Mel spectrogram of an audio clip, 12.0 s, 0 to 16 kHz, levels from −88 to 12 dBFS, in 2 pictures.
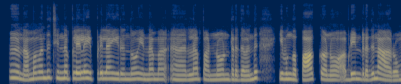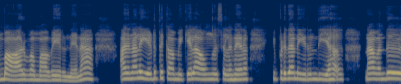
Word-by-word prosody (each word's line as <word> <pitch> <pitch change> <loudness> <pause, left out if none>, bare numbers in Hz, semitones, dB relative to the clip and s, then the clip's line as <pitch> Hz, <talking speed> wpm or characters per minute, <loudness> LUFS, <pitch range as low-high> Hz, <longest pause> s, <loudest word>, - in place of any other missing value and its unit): ம் 285 -1 +2
நம்ம 205 +4 0
வந்து 275 +2 +1
சின்ன 270 -1 +1
பிள்ளைல 260 +1 +4
இப்படிலா 250 0 0
இருந்தோம், 230 +1 -1
என்னமா 225 0 -2 0.2
அ - - -2 0.2
யெல்லாம் 225 +3 -2
பண்ணோன்றத 210 0 -2
வந்து 230 +7 +1 0.4
இவுங்க 235 -2 +2
பார்க்கணும், 205 -3 +4
அப்படின்றது 230 0 0
நான் 195 -5 +2
ரொம்ப 220 +5 +1 0.2
ஆர்வமாவே 200 -2 -1
இருந்தேன்னா, 170 +5 -2 0.6
அதுனால 255 +2 +2
எடுத்து 260 +3 -2
காமிக்கல 230 +1 0
அவுங்க 225 0 -3
சில 215 -2 -2
நேரம் 220 +1 -1 0.4
"இப்படி 245 +1 +1
தான் 255 0 +3
நீ - - -1
இருந்தியா?" 225 -1 -1 0.5
நான் 240 0 +4
வந்து 250 +2 +2
225 Hz, 155 wpm, -23 LUFS, 210-245 Hz, 0.6 s, பிள்ளைல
